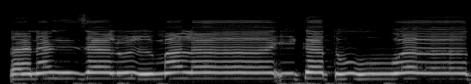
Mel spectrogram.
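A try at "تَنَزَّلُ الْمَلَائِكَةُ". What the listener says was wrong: Tu-nya nggak panjang. Tanazzalul malaikatu.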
